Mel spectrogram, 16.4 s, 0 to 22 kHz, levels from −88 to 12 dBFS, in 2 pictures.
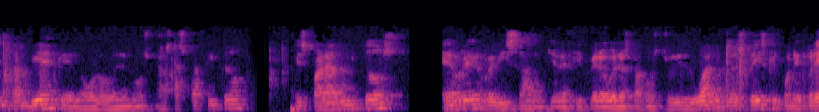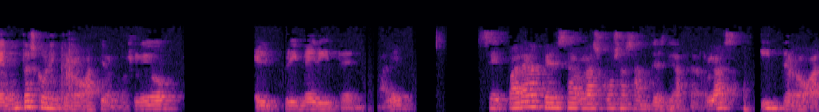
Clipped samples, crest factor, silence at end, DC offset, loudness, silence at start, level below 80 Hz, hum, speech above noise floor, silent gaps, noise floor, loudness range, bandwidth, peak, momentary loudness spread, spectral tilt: under 0.1%; 20 dB; 0 s; under 0.1%; -29 LUFS; 0 s; -66 dBFS; none; over 61 dB; 2.57-2.65 s, 4.11-4.42 s, 10.05-10.73 s, 12.38-12.55 s, 12.67-12.97 s; under -90 dBFS; 5 LU; 8.4 kHz; -8 dBFS; 12 LU; -5.5 dB/octave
